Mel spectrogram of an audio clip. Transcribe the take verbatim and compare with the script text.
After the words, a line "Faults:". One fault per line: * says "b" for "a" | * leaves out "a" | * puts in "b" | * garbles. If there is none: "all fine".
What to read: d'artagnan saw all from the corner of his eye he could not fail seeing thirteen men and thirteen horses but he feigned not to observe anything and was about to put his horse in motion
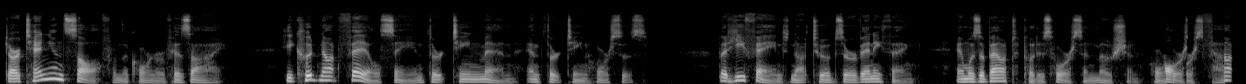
d'artagnan saw from the corner of his eye he could not fail seeing thirteen men and thirteen horses but he feigned not to observe anything and was about to put his horse in motion [garbled]
Faults:
* leaves out "all"
* garbles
